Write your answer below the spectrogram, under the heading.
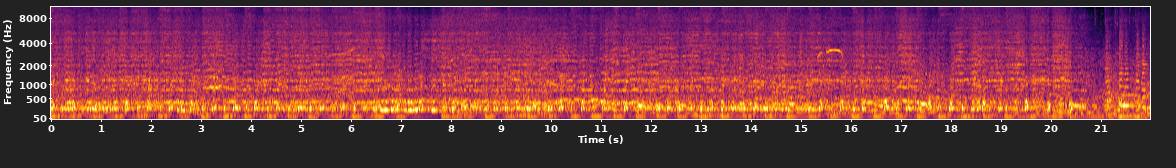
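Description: Brass band music with trumpets, trombones and drums over a steady, pulsing bass beat.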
